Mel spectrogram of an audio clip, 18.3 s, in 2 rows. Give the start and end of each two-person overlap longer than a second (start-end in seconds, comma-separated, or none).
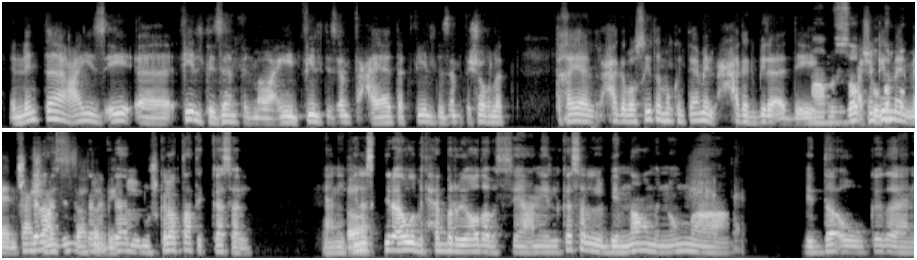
8.1-10.3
